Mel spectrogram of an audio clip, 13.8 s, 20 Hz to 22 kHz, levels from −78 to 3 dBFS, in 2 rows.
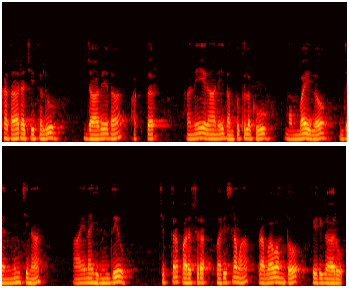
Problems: low volume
